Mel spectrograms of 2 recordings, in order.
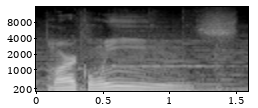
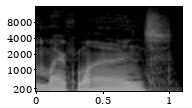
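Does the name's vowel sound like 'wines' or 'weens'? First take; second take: weens; wines. First: The name has the vowel of 'weens'. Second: The name has the vowel of 'wines'. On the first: The speaker calls it right. "That's how you say his name" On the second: The speaker calls it wrong. "I said Mark Wines"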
